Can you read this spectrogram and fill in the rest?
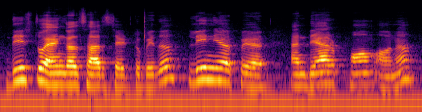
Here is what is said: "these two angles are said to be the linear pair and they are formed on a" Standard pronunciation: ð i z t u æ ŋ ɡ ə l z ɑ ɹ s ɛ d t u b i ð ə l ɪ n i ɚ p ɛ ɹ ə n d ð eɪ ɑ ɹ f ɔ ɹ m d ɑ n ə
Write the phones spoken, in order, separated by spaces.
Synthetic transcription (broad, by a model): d i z t u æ ŋ ɡ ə l s ɑ ɹ s ɛ d t u b i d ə l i n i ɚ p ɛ ɹ ə n d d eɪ ɹ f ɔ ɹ m ɑ n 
